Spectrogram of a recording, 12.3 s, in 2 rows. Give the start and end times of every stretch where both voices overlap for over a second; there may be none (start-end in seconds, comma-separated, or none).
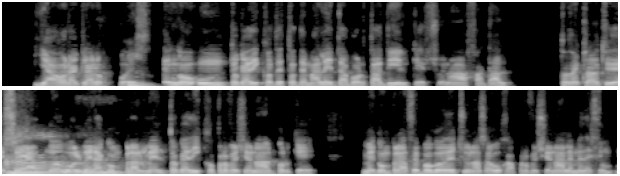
6.2-7.6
